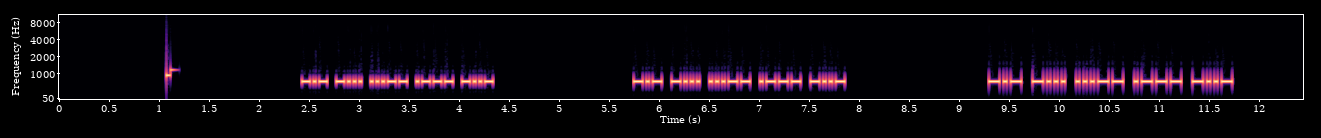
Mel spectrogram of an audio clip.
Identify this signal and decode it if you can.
Morse code, heard as a keyed tone, about 37 wpm, 700 Hz. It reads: KB3JX KB3JX KB3JX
